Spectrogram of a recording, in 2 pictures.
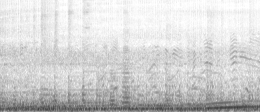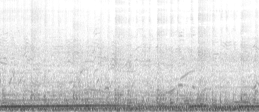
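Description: A motor vehicle engine running steadily, rising in pitch about four seconds in as it speeds up, then holding, with voices in the background.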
